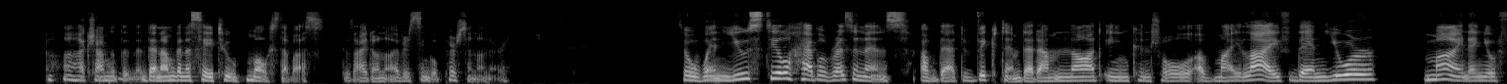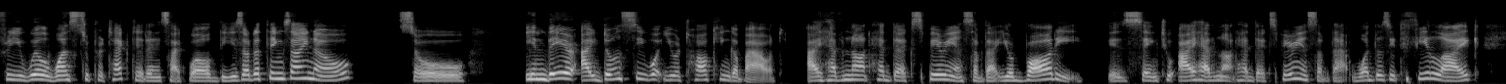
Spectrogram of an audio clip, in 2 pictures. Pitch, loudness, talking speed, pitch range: 205 Hz, -25 LUFS, 190 wpm, 180-230 Hz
